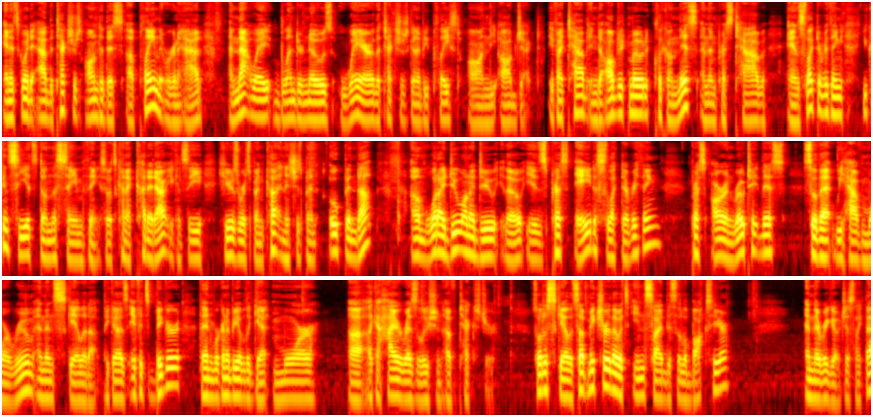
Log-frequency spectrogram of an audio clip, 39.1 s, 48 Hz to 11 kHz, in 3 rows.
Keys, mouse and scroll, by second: 9.0 Tab, 10.1 right click, 10.9 Tab, 11.6 a, 11.8 a, 38.5-39.1 scroll down 2.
